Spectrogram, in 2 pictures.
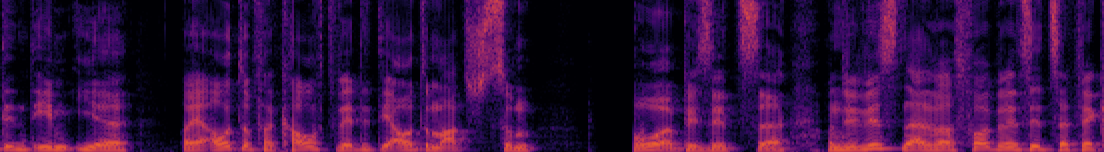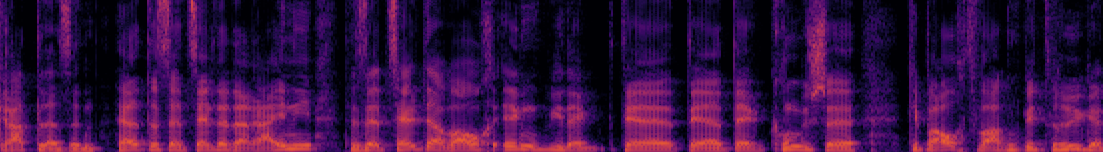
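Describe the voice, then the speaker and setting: A man giving sarcastic, rambling commentary on stream clips. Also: mid-range voice. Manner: sarcastic, rambling, restarts a lot.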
